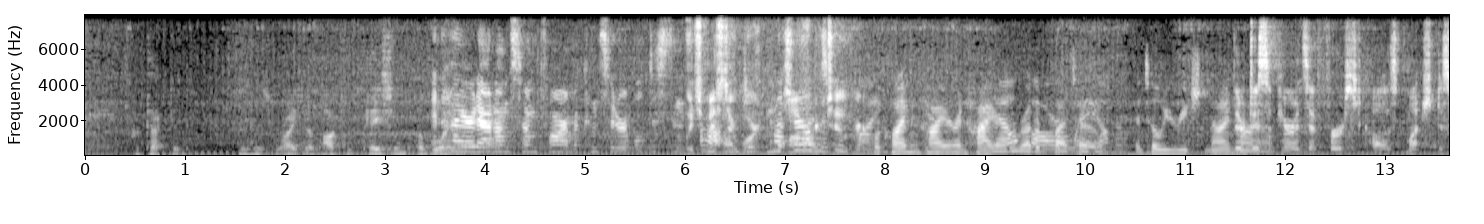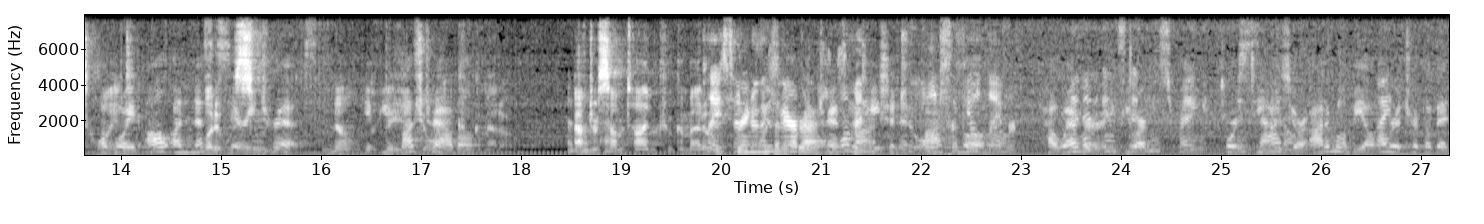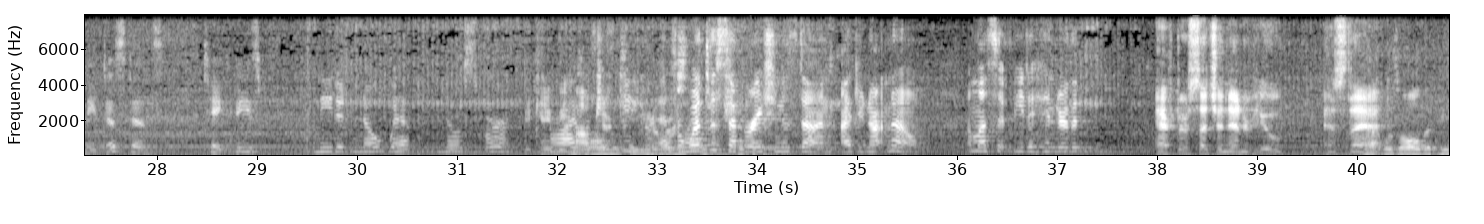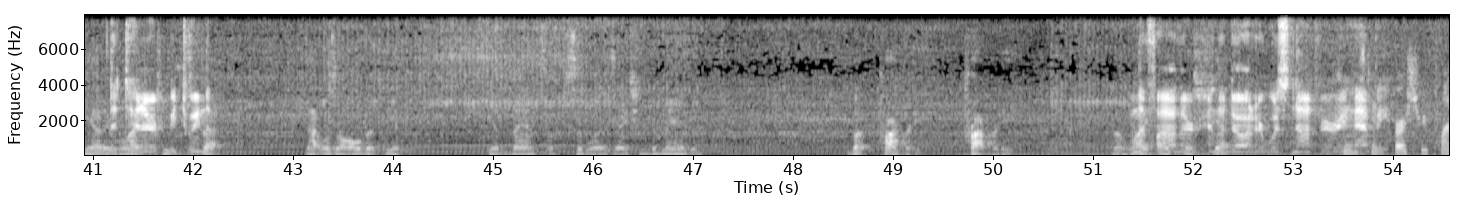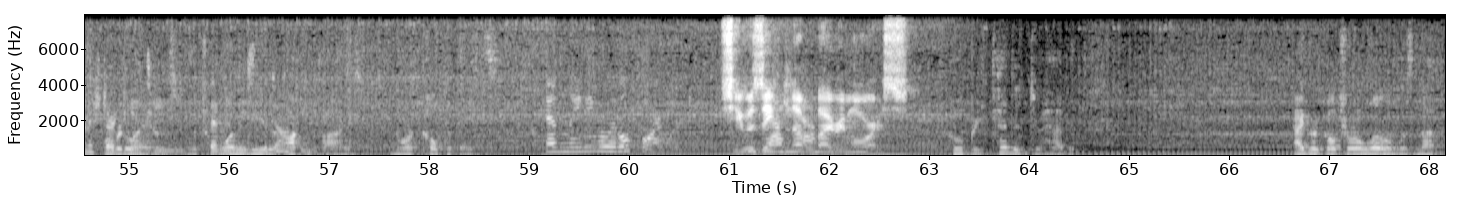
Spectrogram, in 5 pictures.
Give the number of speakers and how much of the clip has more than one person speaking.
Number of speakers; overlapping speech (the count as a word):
seven, about 40%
